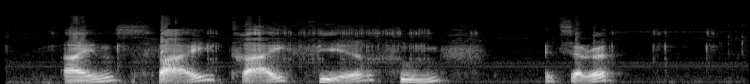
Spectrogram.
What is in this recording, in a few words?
counting To Ten in German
